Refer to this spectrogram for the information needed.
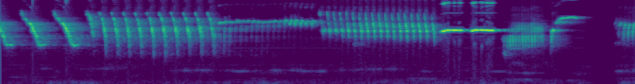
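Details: A small yellow Timbrado canary sings a melodic training song: quick downslurs lead into a steady rolling trill, a smooth whistle, another trill, and clear piercing whistled notes.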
